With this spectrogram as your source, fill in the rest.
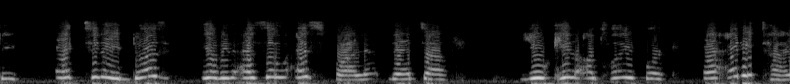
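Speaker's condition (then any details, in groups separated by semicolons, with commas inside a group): Cerebral palsy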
